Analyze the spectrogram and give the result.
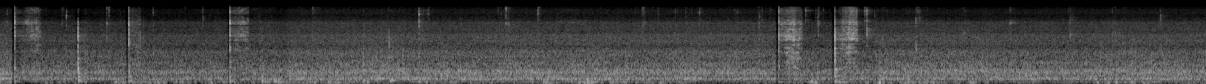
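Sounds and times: steady background hum: 0.0s - 12.0s
steady background noise: 0.0s - 12.0s
fork scraping plastic food box: 0.1s - 1.5s, 2.3s - 2.7s, 7.8s - 8.7s.

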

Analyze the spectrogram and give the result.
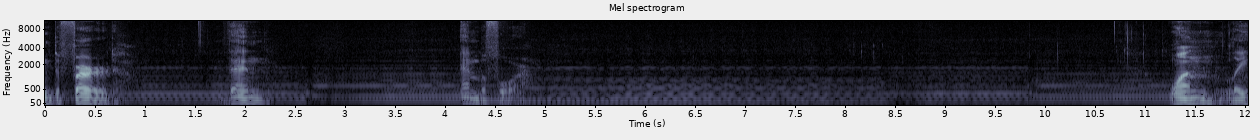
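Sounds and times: cello bowed low notes: 0.0s - 12.0s.

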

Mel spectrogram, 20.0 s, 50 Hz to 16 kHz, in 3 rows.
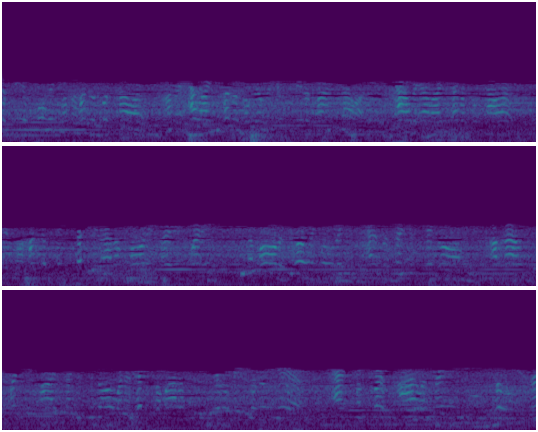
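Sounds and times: muffled speech through speakers: 0.0s - 20.0s.

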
